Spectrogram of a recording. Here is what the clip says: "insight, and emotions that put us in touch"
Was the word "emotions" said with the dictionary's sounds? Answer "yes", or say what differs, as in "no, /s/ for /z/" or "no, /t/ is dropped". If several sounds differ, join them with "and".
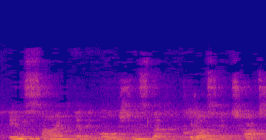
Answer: yes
